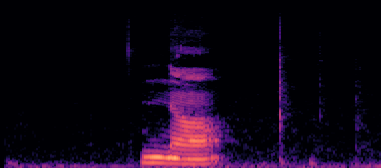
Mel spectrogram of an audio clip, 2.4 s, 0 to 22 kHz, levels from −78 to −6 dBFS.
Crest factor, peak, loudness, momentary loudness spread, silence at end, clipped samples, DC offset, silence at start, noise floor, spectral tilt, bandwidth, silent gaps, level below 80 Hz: 20 dB; -12 dBFS; -27 LUFS; 23 LU; 0 s; under 0.1%; under 0.1%; 0.9 s; -54 dBFS; -6.5 dB/octave; 15 kHz; none; -54 dBFS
